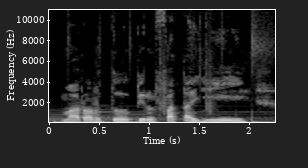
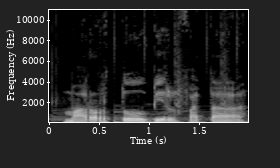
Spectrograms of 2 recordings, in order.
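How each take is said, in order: First: The last word ends with an extra yi syllable. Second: The last word ends on a plain a vowel. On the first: The speaker calls it wrong. "Bacanya bukan" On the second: The speaker calls it right. "Jadi fata fata fata semua"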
